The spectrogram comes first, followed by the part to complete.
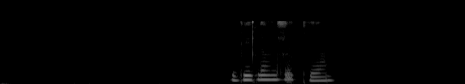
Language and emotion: Russian, sad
